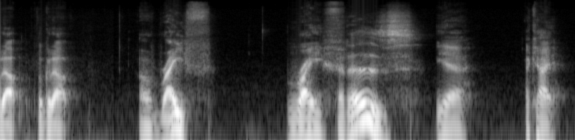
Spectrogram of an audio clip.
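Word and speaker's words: Ralph: sounds about right though so it's wfe Rafe fins RAF fins um but yeah but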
